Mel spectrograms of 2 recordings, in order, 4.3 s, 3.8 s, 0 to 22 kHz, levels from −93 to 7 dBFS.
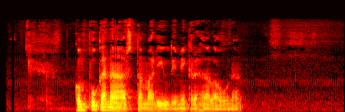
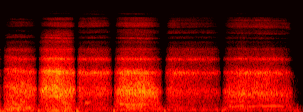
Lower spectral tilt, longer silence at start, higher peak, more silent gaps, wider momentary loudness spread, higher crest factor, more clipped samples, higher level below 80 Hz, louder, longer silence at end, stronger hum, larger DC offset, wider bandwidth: first, -6.5 dB/octave vs -4.5 dB/octave; first, 0.35 s vs 0 s; first, -2 dBFS vs -18 dBFS; neither; about the same, 16 LU vs 14 LU; about the same, 22 dB vs 20 dB; neither; first, -42 dBFS vs -56 dBFS; first, -21 LUFS vs -36 LUFS; first, 1.3 s vs 0.1 s; neither; neither; second, 11.5 kHz vs over 20 kHz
